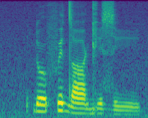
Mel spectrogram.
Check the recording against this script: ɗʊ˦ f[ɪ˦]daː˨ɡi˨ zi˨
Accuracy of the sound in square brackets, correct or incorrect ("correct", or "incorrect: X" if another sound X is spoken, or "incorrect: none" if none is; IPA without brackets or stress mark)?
correct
